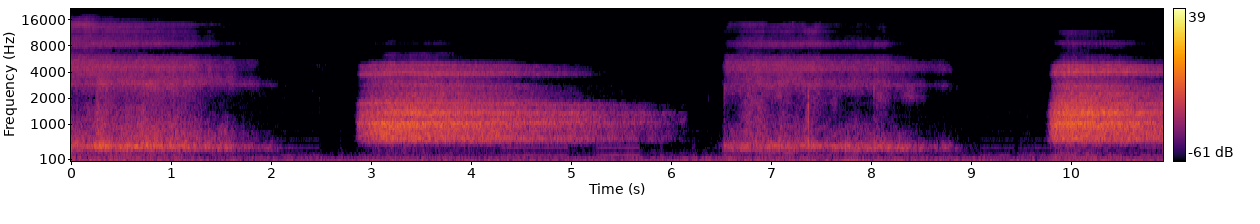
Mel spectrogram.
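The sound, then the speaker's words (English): Slow, open-mouthed breathing with a constricted, raspy throat sound: a breathy hee on each inhale and a ha on each exhale, about two full cycles, fairly loud with no talking. “do this breath with your mouth open, it would be a creating like a hee-haw sound, a hee with every breath in, and a ha with every breath out.”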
